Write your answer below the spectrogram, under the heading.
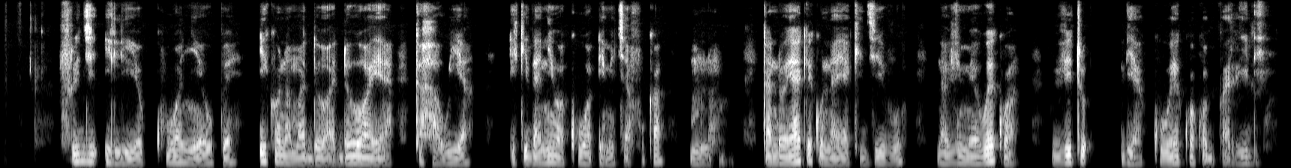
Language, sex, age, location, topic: Swahili, male, 25-35, Nairobi, health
